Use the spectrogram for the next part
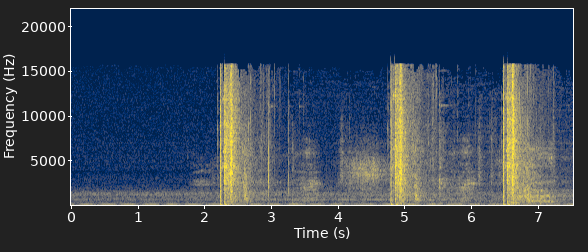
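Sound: gunshots in the video game Resident Evil 2 Remake

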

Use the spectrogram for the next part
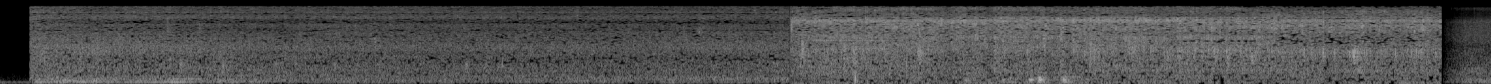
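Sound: continuous rain

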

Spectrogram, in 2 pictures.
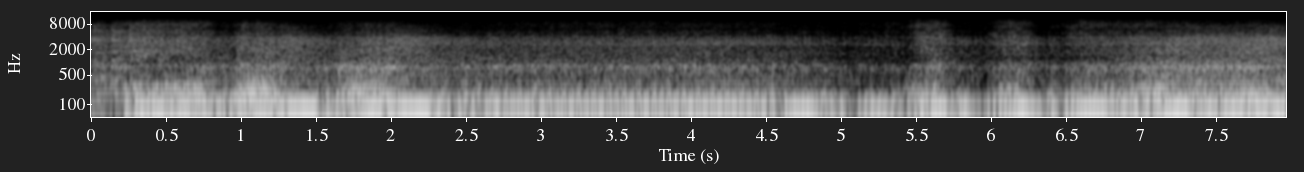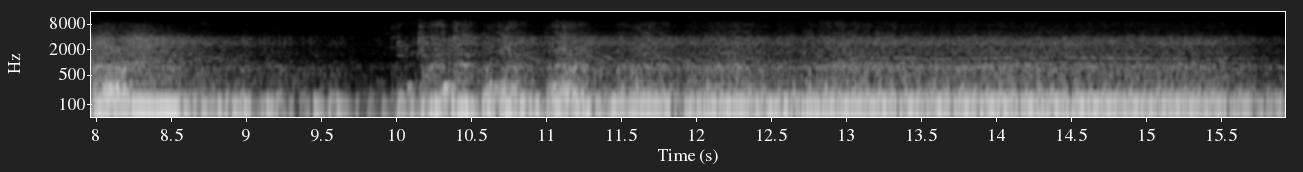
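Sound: Porsche 356 engine running on new Chinese dual carburetors

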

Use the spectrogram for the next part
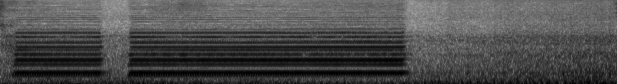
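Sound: motorbike horn honking on the road

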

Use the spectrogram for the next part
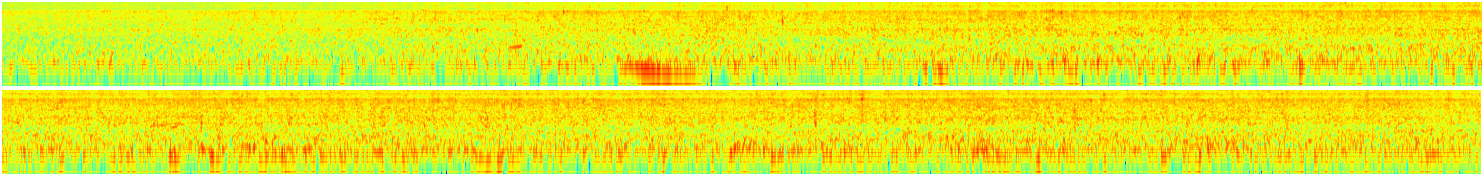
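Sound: stream flowing over stones

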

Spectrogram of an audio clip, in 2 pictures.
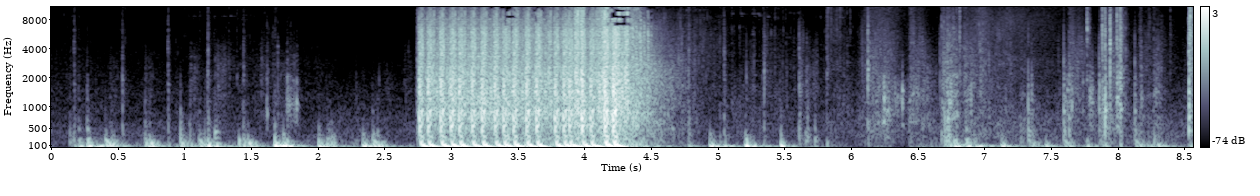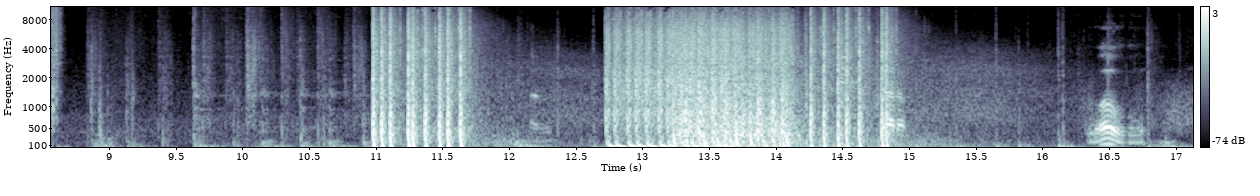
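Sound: gunshots in video game PUBG

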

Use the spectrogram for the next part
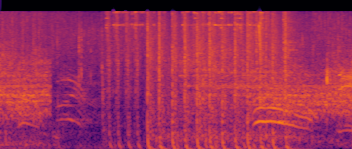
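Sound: gunfire in Call of Duty WWII video game

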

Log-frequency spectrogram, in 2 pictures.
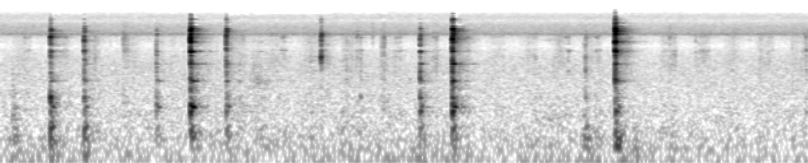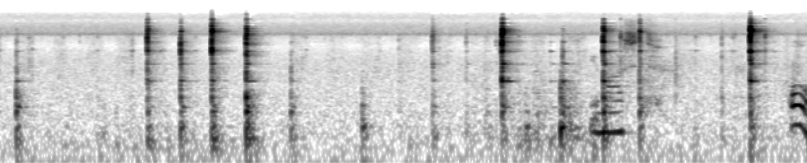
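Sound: mixing bean flower paste ingredients in a bowl

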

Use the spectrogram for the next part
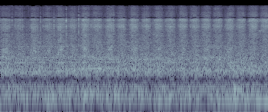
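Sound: bow drill spinning cottonwood spindle in second divot

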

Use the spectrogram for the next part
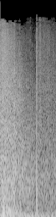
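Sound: gunfire in video game War of Rights

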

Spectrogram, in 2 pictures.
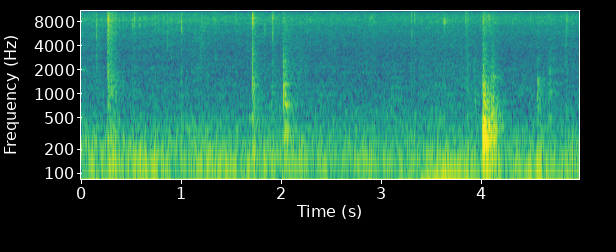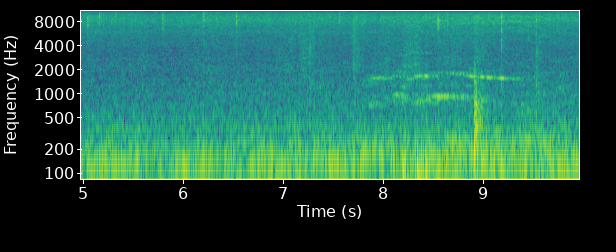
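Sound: ginger and garlic sizzling in a pan

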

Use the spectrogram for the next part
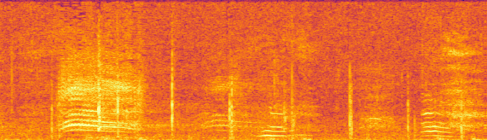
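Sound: crow cawing in Dead by Daylight video game

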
